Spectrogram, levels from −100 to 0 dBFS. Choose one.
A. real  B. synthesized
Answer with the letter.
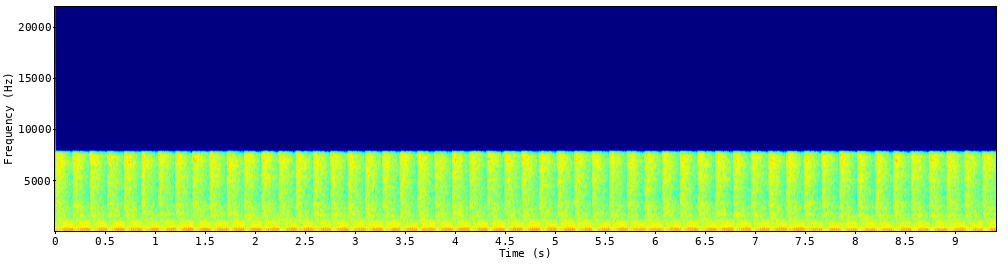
A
